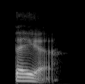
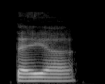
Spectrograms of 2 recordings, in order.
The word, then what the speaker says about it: Thea: I get Tia, Taya, Thea. Don't know where the Y comes from in that one. God knows what else. And I used to just let it slide for a while, especially if the person, like, if people like are, you know, natively speaking another language, especially Spanish, like they can call me Tia. I don't really care because you don't pronounce H's in Spanish. And that's that's like where the beginning of my name comes from.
